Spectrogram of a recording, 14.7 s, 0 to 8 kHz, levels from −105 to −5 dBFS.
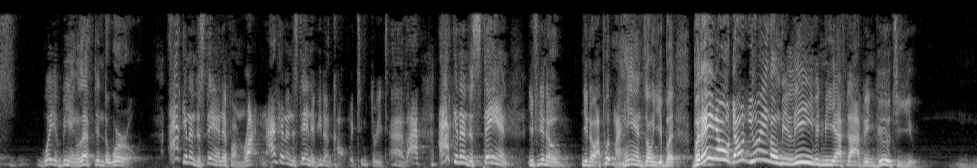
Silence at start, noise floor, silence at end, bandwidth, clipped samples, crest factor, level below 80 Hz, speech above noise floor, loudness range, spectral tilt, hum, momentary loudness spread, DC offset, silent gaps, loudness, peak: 0.15 s; -68 dBFS; 0 s; 7.6 kHz; under 0.1%; 22 dB; -70 dBFS; 37 dB; 11 LU; -6 dB/octave; none; 17 LU; under 0.1%; none; -31 LUFS; -10 dBFS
